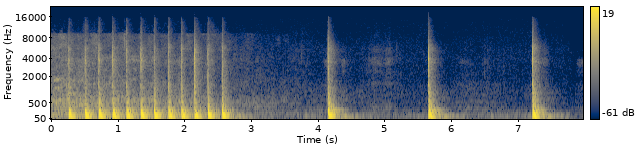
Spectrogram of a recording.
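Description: A rapid run of about a dozen wooden knocks, then a pause and three slow, heavy blows spaced more than a second apart, the traditional three theatre knocks before the curtain, each ringing briefly in a quiet, resonant space.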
